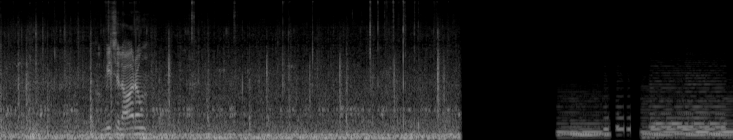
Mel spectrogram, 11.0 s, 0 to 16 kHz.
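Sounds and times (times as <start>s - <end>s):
car engine and road rumble: 0.0s - 6.9s
light clicks and rattles: 0.0s - 6.9s.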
